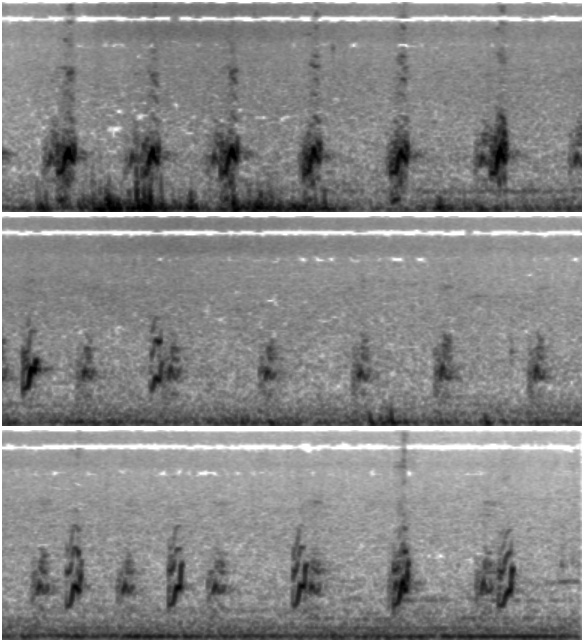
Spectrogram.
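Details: Young decoy White-breasted waterhen in a fight with a wild bird. A rhythmic string of short notes fades slightly and becomes more uneven, while rustling thumps sound at the start.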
